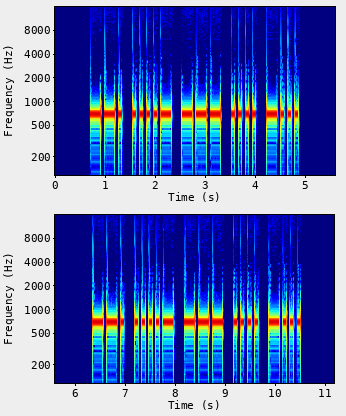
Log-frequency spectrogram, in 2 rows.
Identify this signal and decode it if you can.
Morse code, heard as a keyed tone, about 17 wpm, 700 Hz. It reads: G4OHB G4OHB
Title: DXCC-100 Call Signs - 5 Characters - Repeated 2x - 17wpm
